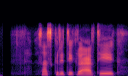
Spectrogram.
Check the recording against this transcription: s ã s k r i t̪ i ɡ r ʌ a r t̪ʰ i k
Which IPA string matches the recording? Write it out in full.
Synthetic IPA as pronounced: s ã s k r i t̪ i k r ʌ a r t̪ʰ i k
